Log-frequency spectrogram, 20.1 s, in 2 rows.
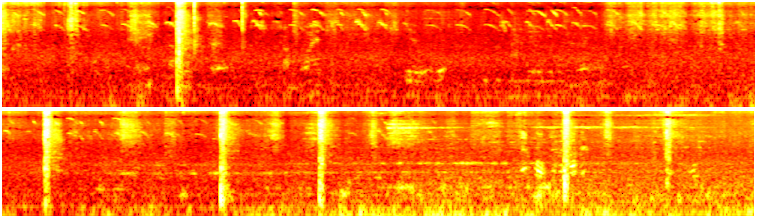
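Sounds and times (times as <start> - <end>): small bird chirping: 0.0 - 19.4.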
